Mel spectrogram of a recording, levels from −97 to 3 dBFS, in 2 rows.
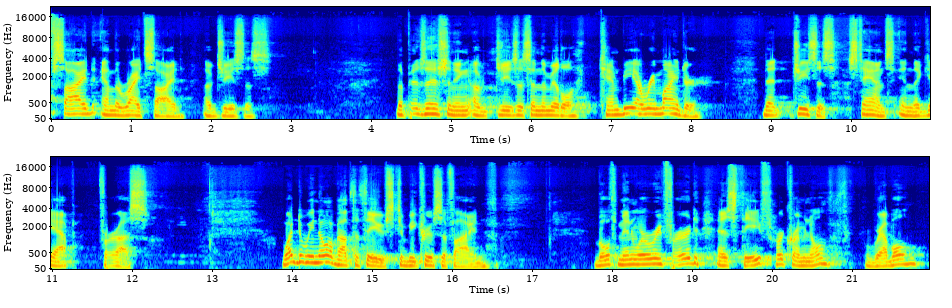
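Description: A noise suppressor tuned for speech is applied to this sound throughout, treating sustained tones and tails as noise and swinging their level by about 20 dB. Onsets survive, which separates it from a gate or dropout. The sound is cut by the noise suppressor at 1.66–1.92, 2.72–4.32, 8.12–8.90, 9.81–9.97 (about 10 dB), 11.25–11.61, 12.20–13.88, 16.51–17.78 and 20.91–21.17 s, sinking about 20 dB rather than vanishing.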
